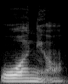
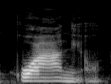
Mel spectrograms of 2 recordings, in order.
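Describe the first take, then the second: First: The first syllable is pronounced wo. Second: The first syllable is pronounced gua. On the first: This is the mainland China reading. "在中国那里读的是蜗牛" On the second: This is the Taiwan reading. "在台湾那里读的是瓜牛"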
